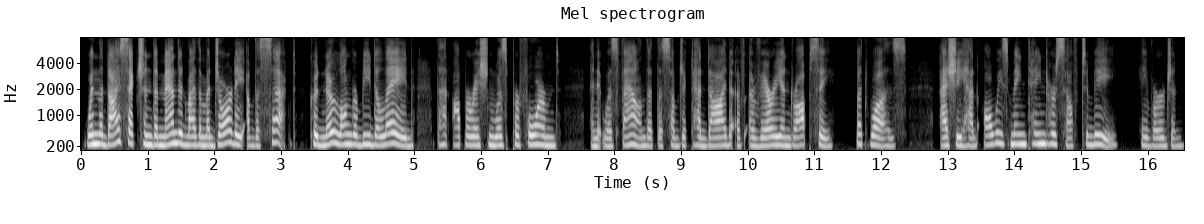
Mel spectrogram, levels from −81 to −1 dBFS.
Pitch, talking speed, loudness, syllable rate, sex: 230 Hz, 150 wpm, -17 LUFS, 4.6 syllables/s, female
